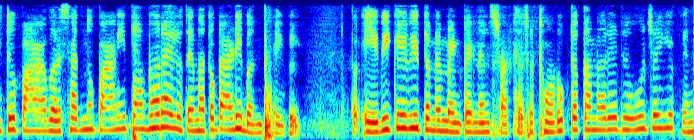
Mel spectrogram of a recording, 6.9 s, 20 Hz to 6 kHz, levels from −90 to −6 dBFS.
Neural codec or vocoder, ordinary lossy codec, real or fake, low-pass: codec, 44.1 kHz, 2.6 kbps, DAC; none; fake; 5.4 kHz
